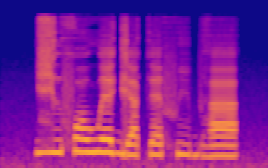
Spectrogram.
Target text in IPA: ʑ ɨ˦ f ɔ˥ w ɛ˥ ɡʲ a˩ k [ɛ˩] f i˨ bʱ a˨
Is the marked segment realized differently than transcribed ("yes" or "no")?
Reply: no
